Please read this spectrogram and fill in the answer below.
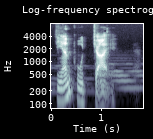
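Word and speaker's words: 柬埔寨: Jianpujai.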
